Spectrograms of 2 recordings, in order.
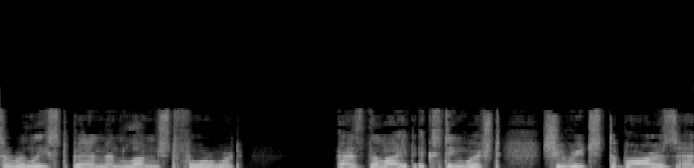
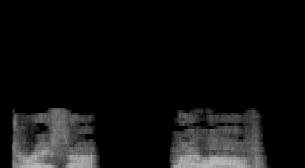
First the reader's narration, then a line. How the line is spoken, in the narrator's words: The man said in a raspy voice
